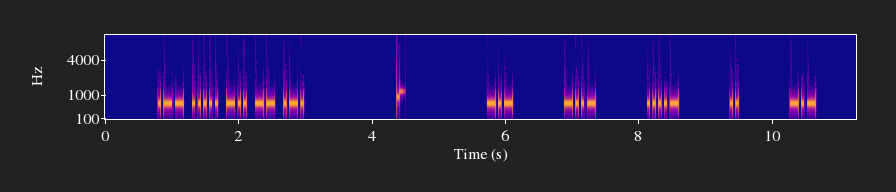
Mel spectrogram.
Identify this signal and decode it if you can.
Morse code, heard as a keyed tone, about 28 wpm, spaced as for 14 wpm, 700 Hz. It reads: W5DMR KX4IK
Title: USA Call Signs - 5 Characters - 6x Character Spacing - 28wpm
